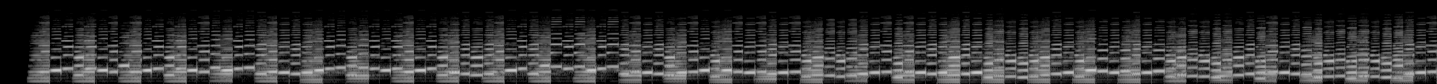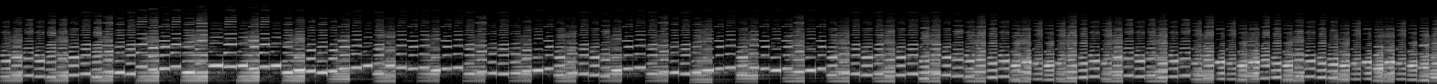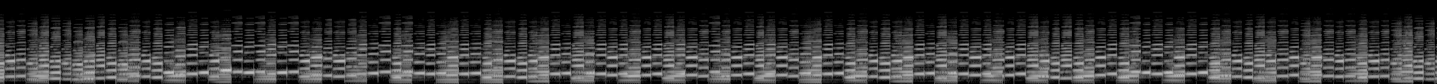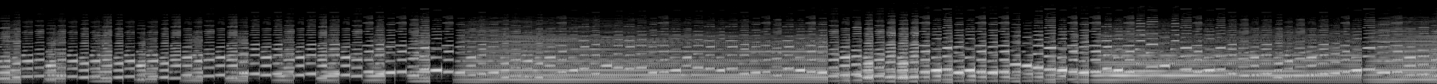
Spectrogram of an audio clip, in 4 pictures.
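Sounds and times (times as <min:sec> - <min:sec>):
accordion on bassoon piccolo register: 0:00.0 - 0:57.4.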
